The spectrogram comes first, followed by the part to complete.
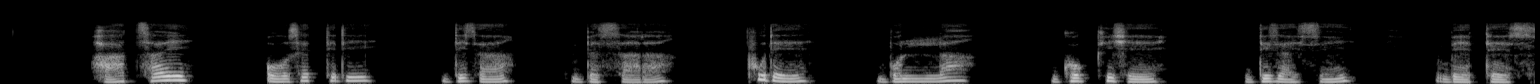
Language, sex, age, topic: Gamo, male, 36-49, government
